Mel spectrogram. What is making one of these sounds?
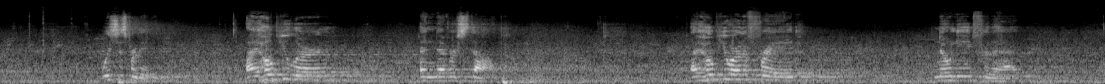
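A man speaks with animation into a microphone, heard over loudspeakers in a large hall, in short bursts.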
